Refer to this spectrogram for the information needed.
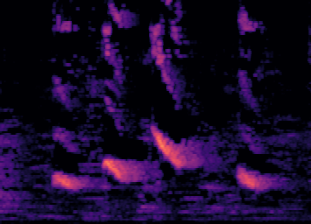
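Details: Boca mole style song of a green-winged saltator, meant for training: four loud, slurred whistles in steady succession, the middle ones climbing higher before the last drops back, with faint low murmuring behind.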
